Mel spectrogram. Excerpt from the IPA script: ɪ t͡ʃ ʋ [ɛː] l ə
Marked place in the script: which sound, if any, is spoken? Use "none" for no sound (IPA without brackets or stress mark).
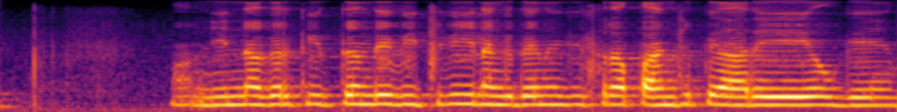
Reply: iː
